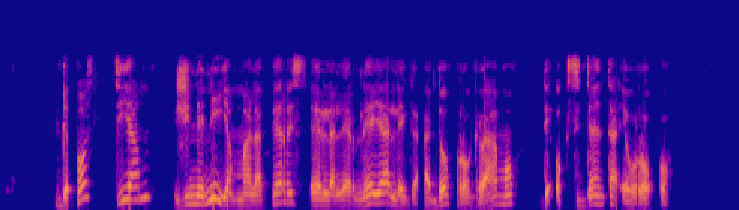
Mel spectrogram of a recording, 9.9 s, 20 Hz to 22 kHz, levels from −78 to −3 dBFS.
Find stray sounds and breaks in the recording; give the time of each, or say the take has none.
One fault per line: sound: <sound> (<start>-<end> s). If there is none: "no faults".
sound: dropout (5.6-5.7 s)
